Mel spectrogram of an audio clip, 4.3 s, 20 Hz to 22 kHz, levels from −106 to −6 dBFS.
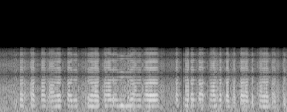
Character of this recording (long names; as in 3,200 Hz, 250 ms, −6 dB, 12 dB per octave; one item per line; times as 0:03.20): a quantiser's noise floor 6 bits, dither triangular
tremolo saw down 0.94 Hz, depth 40%
aliases and images of a low sample rate 1,600 Hz, jitter 0%
A-law companding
